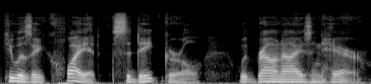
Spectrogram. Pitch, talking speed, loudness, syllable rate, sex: 110 Hz, 180 wpm, -18 LUFS, 4.1 syllables/s, male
